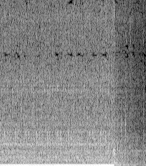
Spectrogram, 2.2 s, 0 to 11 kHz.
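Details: Hyundai Starex GRX diesel that would not start, with codes P1183 fuel regulator and fuel rail sensor from weak diesel supply: after repair it idles with a smooth, steady low rumble, then is switched off.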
